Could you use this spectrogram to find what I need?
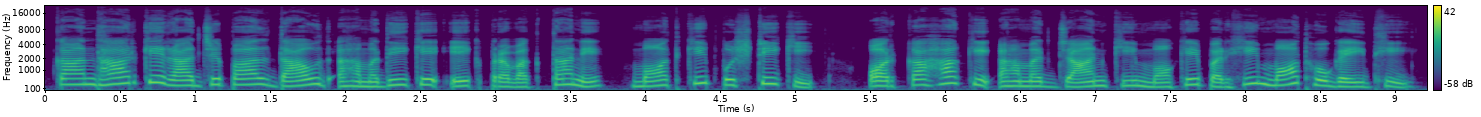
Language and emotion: Hindi, neutral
